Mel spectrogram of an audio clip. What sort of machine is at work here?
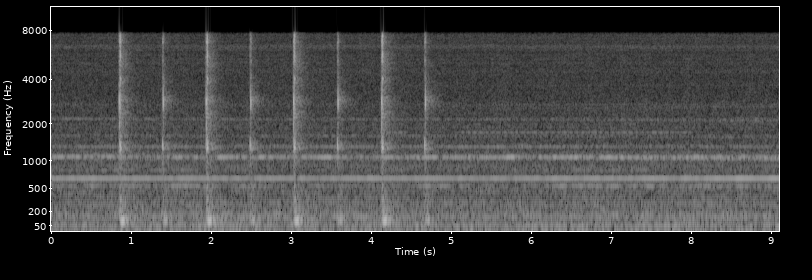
valve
